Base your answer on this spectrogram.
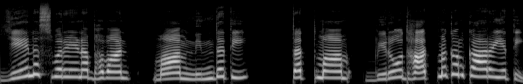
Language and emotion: Sanskrit, angry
